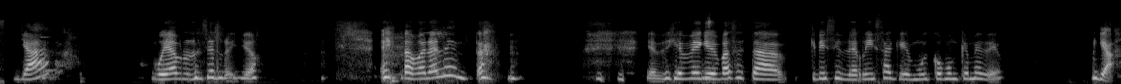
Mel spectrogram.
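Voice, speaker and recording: High-voiced woman teaching online. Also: fairly bright tone, no echo. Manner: encouraging, drills words slowly with frequent checks. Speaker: English teacher. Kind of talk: online language class. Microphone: video call.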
